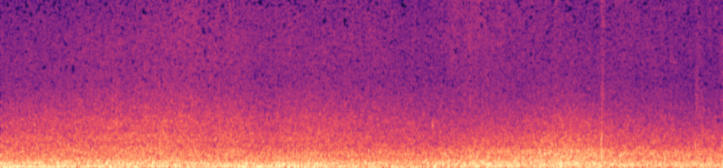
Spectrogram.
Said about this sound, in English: that wind is getting strength.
